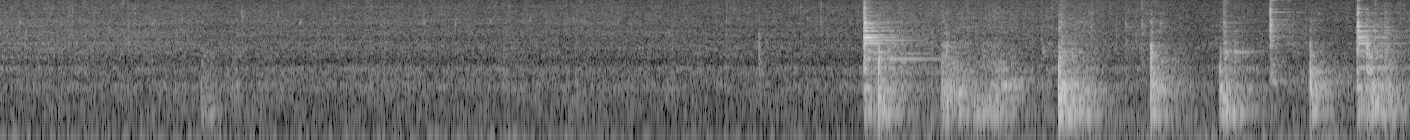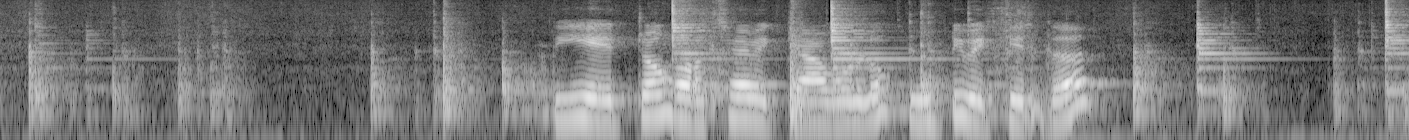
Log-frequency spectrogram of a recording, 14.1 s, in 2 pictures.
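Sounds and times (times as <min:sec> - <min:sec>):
apple frying faint sizzle: 0:00.0 - 0:14.0
spoon knocking and scraping pan: 0:04.3 - 0:14.0.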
